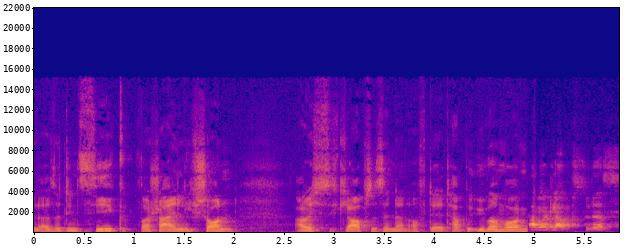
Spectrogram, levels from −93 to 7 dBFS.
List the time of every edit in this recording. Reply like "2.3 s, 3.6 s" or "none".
4.9 s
